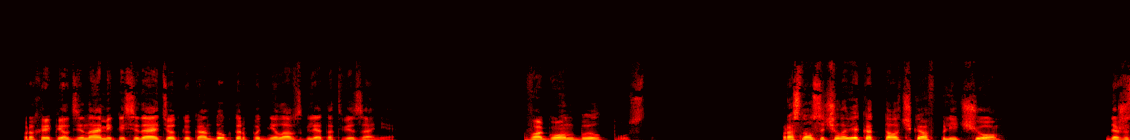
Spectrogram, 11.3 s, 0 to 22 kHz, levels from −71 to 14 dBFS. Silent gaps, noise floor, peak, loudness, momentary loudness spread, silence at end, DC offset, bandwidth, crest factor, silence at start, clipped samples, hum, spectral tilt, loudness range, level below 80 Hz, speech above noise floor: 4.92-5.24 s, 6.81-7.75 s, 10.36-11.06 s; -90 dBFS; -6 dBFS; -23 LUFS; 11 LU; 0 s; under 0.1%; 13 kHz; 18 dB; 0.25 s; under 0.1%; none; -5.5 dB/octave; 4 LU; -52 dBFS; 67 dB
